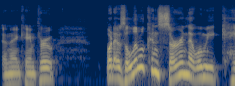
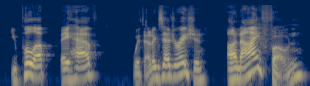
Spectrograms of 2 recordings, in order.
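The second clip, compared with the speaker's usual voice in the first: usual speaking voice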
